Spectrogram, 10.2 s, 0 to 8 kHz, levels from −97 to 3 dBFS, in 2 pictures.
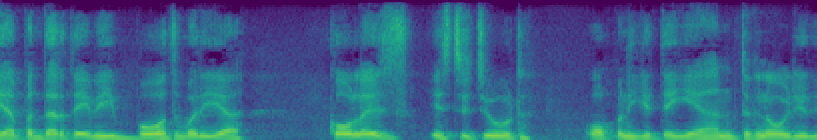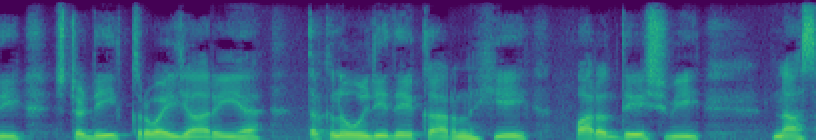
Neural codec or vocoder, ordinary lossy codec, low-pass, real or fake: codec, 16 kHz, 1 kbps, X-Codec, WavLM features, trained on Multilingual LibriSpeech; none; none; fake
